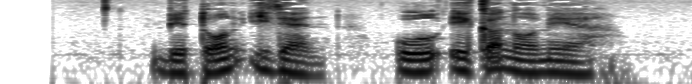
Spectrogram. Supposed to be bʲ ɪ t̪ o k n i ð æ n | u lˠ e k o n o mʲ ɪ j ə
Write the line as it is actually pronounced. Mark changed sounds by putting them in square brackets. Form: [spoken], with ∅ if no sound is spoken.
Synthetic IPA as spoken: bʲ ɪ t̪ o [∅] n i ð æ n | u lˠ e k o n o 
